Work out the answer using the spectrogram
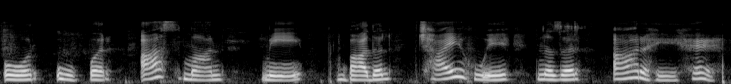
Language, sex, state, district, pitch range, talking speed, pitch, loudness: Hindi, female, Himachal Pradesh, Shimla, 210-250 Hz, 90 wpm, 220 Hz, -15 LUFS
